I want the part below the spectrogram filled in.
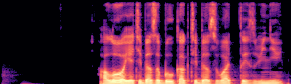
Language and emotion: Russian, neutral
